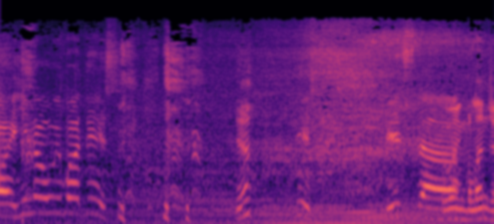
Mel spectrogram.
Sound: laughing

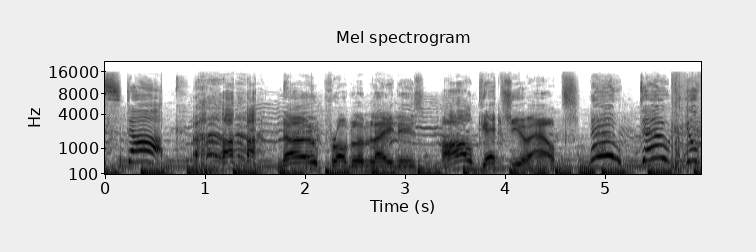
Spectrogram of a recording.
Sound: chuckles

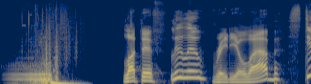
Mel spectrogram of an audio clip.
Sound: none

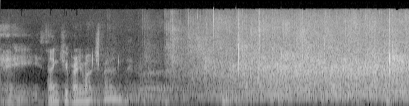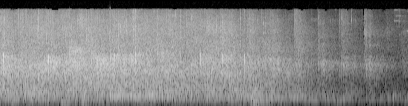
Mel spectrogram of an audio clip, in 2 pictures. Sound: applause

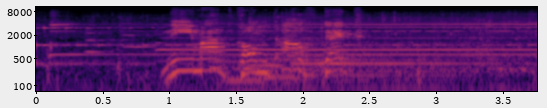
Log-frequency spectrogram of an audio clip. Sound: in German

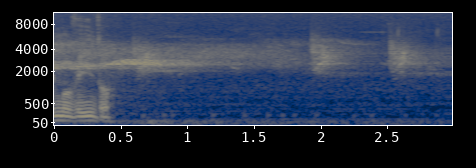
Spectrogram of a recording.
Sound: birds chirping

